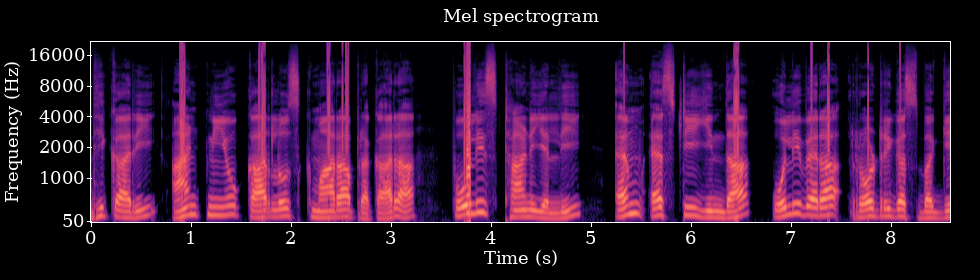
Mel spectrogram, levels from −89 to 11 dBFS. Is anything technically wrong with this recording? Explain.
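Yes. The speech has integer overflow. A gain or sum is exceeding the largest integer and wrapping to the opposite sign instead of being limited. Each such peak, pushed over by about 0 to 3 dB, flips across the full range, giving violent cracks far sharper than clipping at 0.89–0.93, 1.68–1.73, 2.36–2.57, 3.73–3.78, 5.33, 6.43–6.47, 7.20–7.38 and 7.77–8.09 s.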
